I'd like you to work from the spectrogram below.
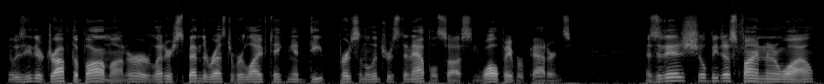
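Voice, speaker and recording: A male reader voices a brash, frantic gonzo doctor for an audiobook, shouting and cursing every line in a loud, sharp, belligerent, agitated way. The character sits far higher than the reader's own deep voice, yet stays smooth, fast and close to an everyday voice, all restless storybook mania.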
